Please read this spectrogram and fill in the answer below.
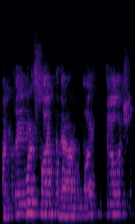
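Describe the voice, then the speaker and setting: Earnest high-voiced man in an echoey hall. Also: fairly even intonation, brisk, sharp tone, slight background noise. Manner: earnest, personal, speaks from his own life. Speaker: county commission candidate. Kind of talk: campaign speech at a candidate forum. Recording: echoey hall, distant mic.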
